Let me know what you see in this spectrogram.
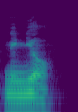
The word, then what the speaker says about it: ninyo: Lastly, we have niño. Niño. Niño. Niño is spelled as N-I-N-Y-O.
